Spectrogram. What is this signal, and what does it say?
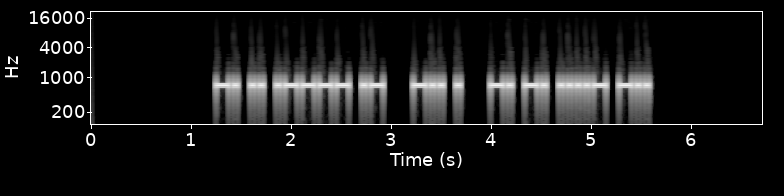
Morse code, heard as a keyed tone, about 28 wpm, 700 Hz. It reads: NI1A DE NN4D
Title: USA Callsign DE Callsign - 4 Characters - 28wpm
